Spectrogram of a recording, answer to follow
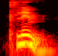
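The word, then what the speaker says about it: climb: क्लिम। क्लिम हम कहते हैं चढ़ना। क्लिम। यहाँ पर वर्ड बी साइलेंट है।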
